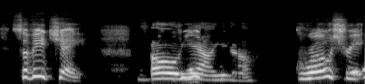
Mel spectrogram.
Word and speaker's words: ceviche: it is um uh the word chevashay is coming to my head but that is not how you pronounce it ceviche oh yeah you know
